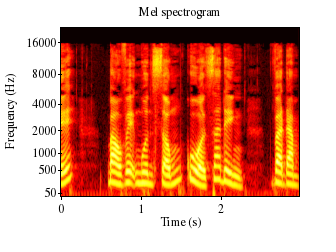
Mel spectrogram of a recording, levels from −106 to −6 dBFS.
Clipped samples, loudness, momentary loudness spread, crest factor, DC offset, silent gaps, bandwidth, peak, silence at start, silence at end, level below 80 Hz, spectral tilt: under 0.1%; -22 LUFS; 13 LU; 16 dB; under 0.1%; none; 16 kHz; -6 dBFS; 0 s; 0 s; -56 dBFS; -2.5 dB/octave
